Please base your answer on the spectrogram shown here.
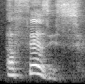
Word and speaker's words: aphesis: the word you have to give my greek pronunciation here a fezis a-p-h-e-s-i-s now if you look into this word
